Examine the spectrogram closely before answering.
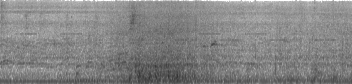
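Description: A truck engine idles and rumbles nearby.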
